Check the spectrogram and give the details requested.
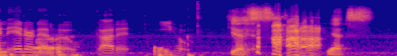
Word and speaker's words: Hijo: You ignore the H, you pronounce the I like an E, and the J like an H.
